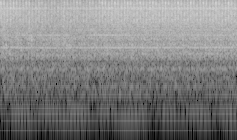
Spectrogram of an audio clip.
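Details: Ford Fusion idling during a battery test, charging well, leads about to be disconnected; steady, even idle with a smooth low hum and constant hiss, no misses or surges; normal idle.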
